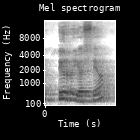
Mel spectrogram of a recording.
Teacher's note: पुढे जोडाक्षर तिर, तीवर आघात येऊन तिर्यस्य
